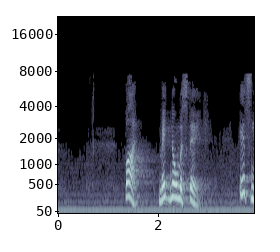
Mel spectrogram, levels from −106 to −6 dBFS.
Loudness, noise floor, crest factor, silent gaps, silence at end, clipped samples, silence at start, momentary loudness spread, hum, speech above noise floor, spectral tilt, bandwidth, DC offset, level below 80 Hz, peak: -31 LUFS; -51 dBFS; 18 dB; none; 0 s; under 0.1%; 0 s; 21 LU; none; 22 dB; -6.5 dB/octave; 7.6 kHz; under 0.1%; -50 dBFS; -16 dBFS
